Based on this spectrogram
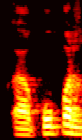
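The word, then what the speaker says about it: Cowper: जाओगे आप तब उनको कूपर्स ग्लैंड भी बोलते हैं कूपर या तो काऊपर से वो प्रोनाउंसिएशन करते हैं लेकिन इससे आगे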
